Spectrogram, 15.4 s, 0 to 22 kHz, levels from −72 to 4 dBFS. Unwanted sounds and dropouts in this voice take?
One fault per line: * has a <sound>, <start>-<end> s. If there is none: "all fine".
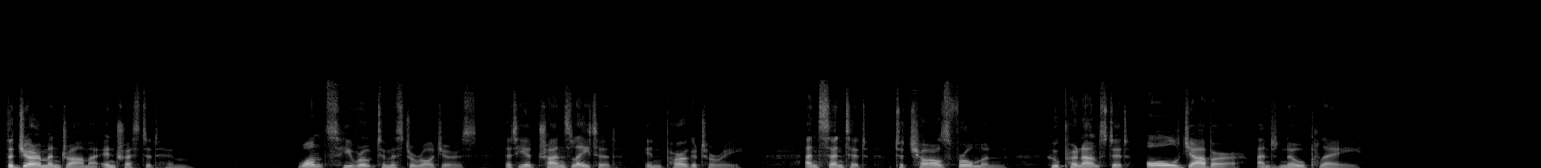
all fine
